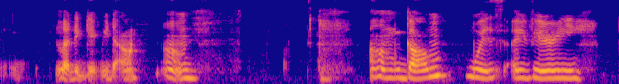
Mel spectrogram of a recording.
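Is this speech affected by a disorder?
Yes: cerebral palsy.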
